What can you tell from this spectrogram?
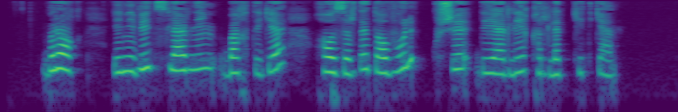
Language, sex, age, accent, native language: Uzbek, female, 18-24, Toshkent shahri, Uzbek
